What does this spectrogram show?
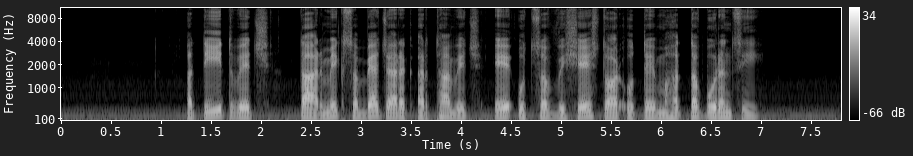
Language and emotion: Punjabi, neutral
